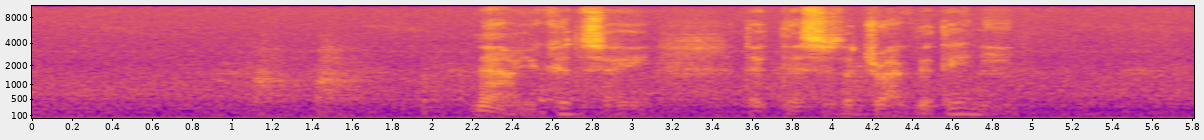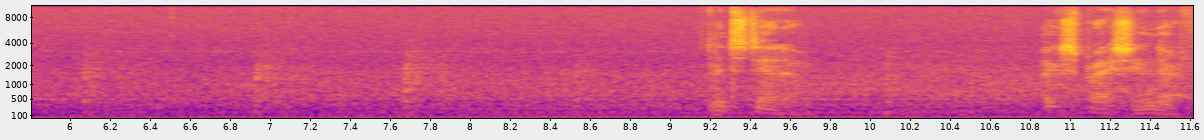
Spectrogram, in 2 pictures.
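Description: A middle-aged man speaks calmly and close to a microphone, with pauses.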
